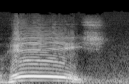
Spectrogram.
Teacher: Não, porque, embora sendo um ditongo é, mas a base do ditongo é fechada lá, timbre fechado, reis, então não tem acento.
